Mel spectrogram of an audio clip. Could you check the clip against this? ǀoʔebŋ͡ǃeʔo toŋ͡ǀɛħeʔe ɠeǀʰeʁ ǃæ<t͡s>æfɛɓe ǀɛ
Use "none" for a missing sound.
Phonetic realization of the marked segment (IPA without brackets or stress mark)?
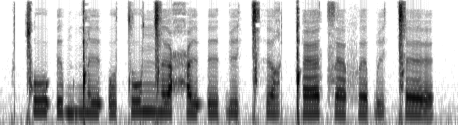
t͡s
